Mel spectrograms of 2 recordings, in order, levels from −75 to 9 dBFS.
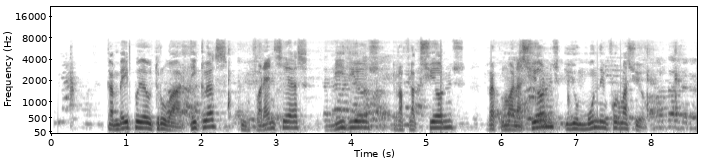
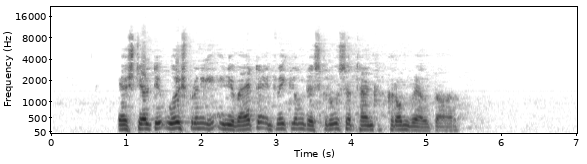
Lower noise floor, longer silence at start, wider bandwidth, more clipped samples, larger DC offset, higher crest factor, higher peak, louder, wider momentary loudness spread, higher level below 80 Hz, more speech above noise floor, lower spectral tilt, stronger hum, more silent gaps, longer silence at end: second, -37 dBFS vs -64 dBFS; second, 0.1 s vs 0.9 s; second, 8 kHz vs 9.8 kHz; neither; neither; about the same, 16 dB vs 14 dB; about the same, -2 dBFS vs -2 dBFS; second, -18 LUFS vs -15 LUFS; first, 13 LU vs 8 LU; about the same, -56 dBFS vs -54 dBFS; second, 20 dB vs 50 dB; second, -5 dB/octave vs -6.5 dB/octave; neither; neither; second, 0 s vs 1.6 s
